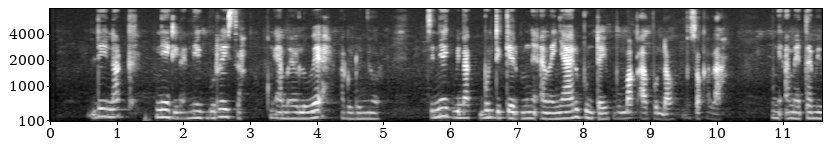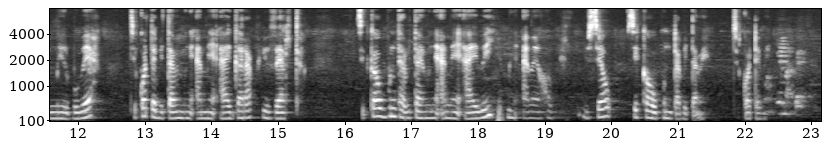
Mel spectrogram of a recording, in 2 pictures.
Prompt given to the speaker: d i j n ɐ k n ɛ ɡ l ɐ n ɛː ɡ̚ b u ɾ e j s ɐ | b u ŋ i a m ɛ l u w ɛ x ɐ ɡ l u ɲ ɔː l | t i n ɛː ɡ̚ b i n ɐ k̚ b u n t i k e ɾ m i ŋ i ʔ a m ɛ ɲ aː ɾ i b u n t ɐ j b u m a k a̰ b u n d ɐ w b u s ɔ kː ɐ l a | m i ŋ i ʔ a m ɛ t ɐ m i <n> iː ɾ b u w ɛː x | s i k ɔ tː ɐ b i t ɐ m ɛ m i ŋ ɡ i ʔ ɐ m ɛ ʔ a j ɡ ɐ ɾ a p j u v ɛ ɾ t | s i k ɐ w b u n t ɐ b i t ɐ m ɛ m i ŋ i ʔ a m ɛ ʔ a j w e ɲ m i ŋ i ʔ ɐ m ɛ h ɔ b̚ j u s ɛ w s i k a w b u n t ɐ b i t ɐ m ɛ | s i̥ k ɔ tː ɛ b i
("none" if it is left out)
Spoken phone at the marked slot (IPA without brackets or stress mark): m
